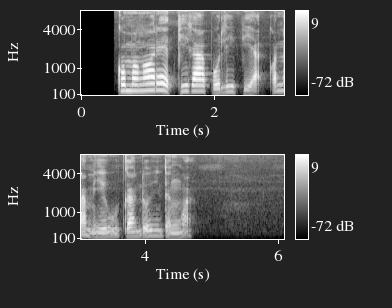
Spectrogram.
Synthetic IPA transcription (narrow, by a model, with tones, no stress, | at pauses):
ko˦mɔ˨ŋɔ˦ɾɛ˦˨t̚pi˦ka˦po˨li˦bi˨a̰˨kɔ̰˦na̰˦mje˨wṵ˦t̪ka˨ndo˦i˦ndḛ˨ŋwa̰˦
